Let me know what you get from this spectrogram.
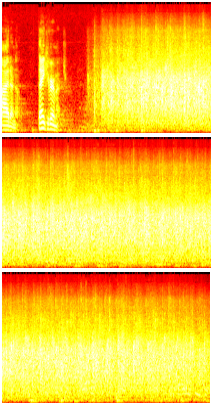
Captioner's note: applause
